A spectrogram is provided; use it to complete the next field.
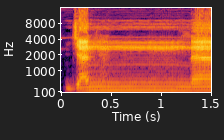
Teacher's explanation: ہا الف مدہ ہے، ایک الف کے برابر کھینچ کر پڑھیں گے۔ جنہ نون مشدد پر گنہ ہوگا، اس کے اوپر کھڑی زبر بھی ہے، ایک الف کے برابر کھینچ کر پڑھیں گے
